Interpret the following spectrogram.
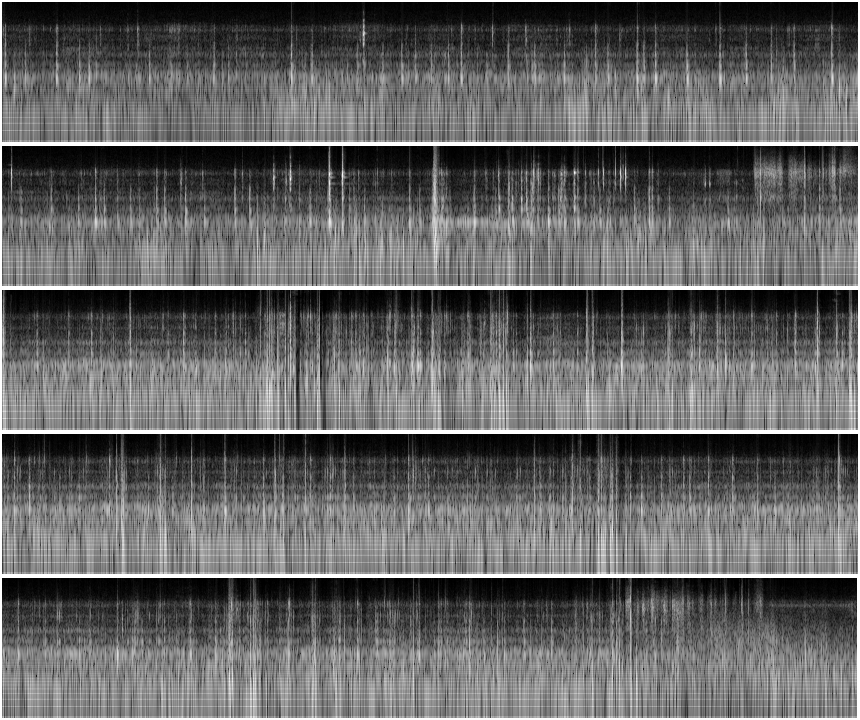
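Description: Mountain bike rolling fast over a rough, stony dirt track: a continuous tyre rumble and rattle, with frequent sharp clicks and knocks from stones under the tyres and the bike's parts jolting. The knocks become more frequent in the second half.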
